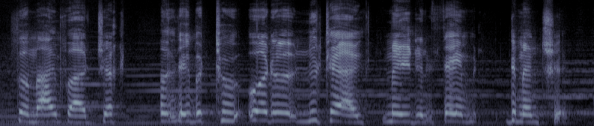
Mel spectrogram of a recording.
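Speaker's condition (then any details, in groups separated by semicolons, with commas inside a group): Cerebral palsy; speech therapy by age four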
